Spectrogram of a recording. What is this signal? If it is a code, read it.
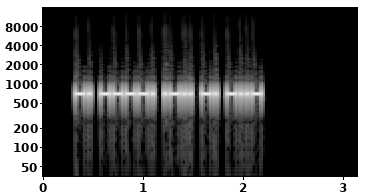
Morse code, heard as a keyed tone, about 35 wpm, 700 Hz. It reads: N9LNX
